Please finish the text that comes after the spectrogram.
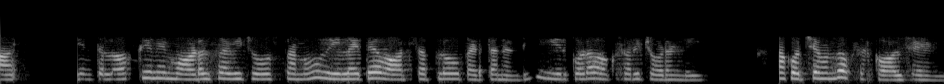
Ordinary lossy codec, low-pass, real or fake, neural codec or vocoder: AAC, 16 kbps; 3.6 kHz; real; none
